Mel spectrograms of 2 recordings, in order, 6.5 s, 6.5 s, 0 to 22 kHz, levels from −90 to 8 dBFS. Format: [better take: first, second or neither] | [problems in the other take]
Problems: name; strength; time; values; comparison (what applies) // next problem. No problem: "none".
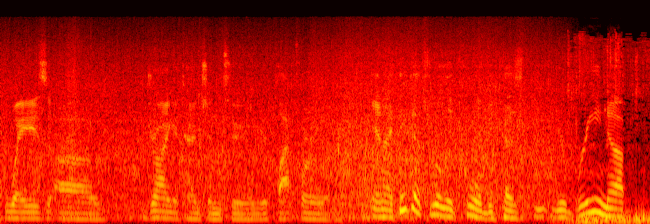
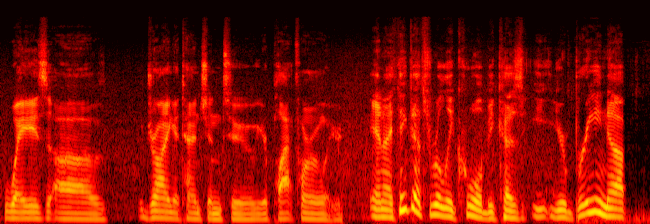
second | rain or running water; loud; throughout; 4 dB below the speech; faint in the second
